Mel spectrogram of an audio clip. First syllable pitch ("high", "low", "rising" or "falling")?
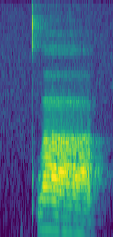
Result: falling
